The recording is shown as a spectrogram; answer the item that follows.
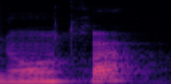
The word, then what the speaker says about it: notre: Donnez-nous aujourd'hui notre pain de chaque jour. So again, open O in notre and the same nasal vowel in pain.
